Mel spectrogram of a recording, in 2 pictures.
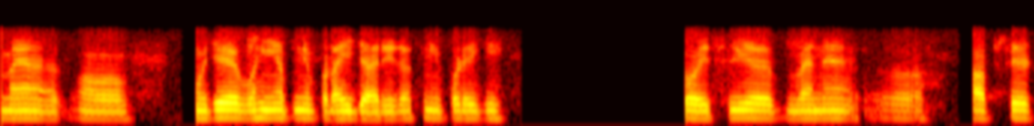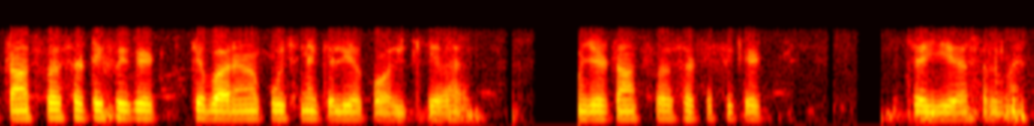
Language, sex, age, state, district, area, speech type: Urdu, male, 18-30, Uttar Pradesh, Aligarh, urban, conversation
